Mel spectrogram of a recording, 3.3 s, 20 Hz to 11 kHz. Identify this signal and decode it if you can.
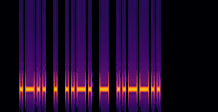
Morse code, heard as a keyed tone, about 28 wpm, 700 Hz. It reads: LEFT?
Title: 2x Word-Spacing - Sentences from Top 300 Words - 28wpm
